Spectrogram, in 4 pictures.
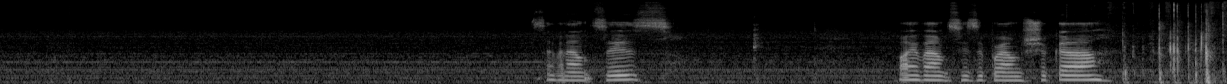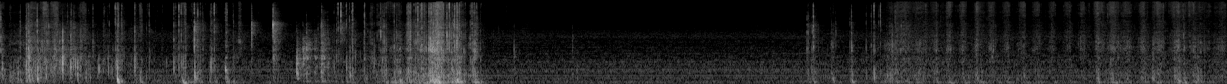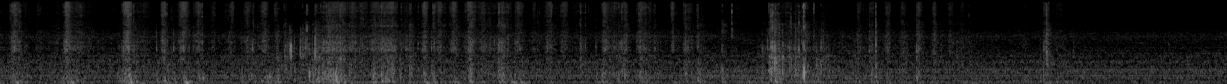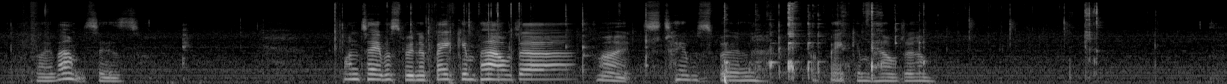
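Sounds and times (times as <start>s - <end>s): sugar packet crinkling: 11.2s - 17.6s, 20.3s - 35.4s, 40.1s - 48.6s
sugar spooned onto scales: 44.1s - 47.9s.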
